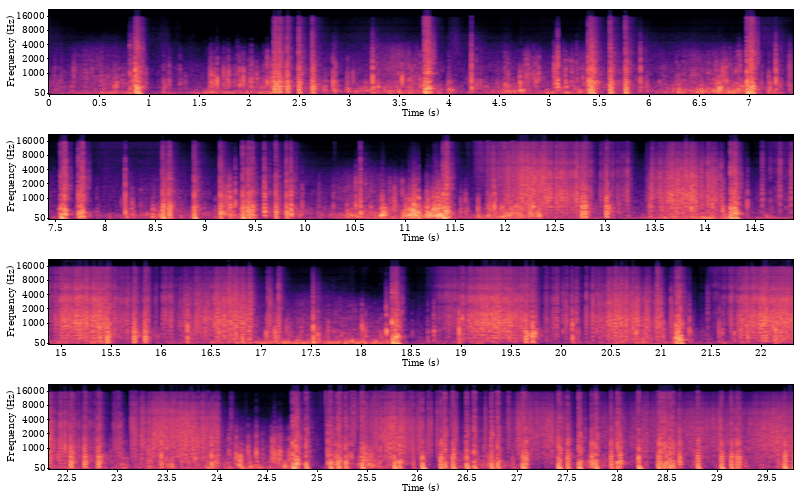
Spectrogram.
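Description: Consumer display-box firework cake (Poseidon) firing a rapid series of shots, with sharp bangs as the stars burst overhead. From about twelve seconds in, the shots merge into a dense, almost continuous crackle.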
